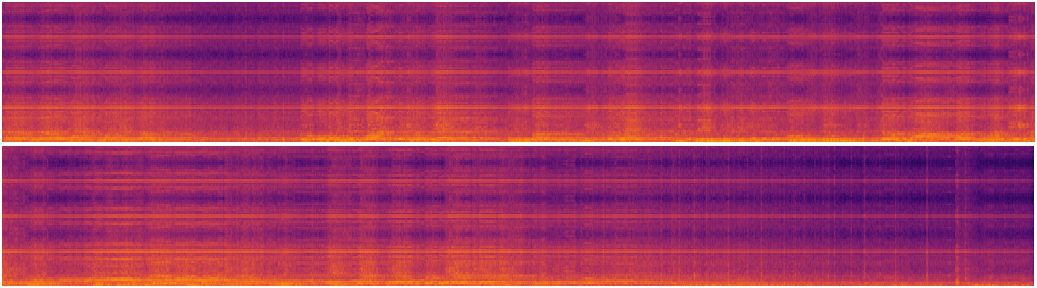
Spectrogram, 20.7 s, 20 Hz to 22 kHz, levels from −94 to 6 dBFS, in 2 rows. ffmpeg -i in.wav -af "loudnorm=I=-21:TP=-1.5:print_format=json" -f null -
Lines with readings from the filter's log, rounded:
"input_i" : "-24.0",
"input_tp" : "-13.2",
"input_lra" : "9.8",
"input_thresh" : "-34.0",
